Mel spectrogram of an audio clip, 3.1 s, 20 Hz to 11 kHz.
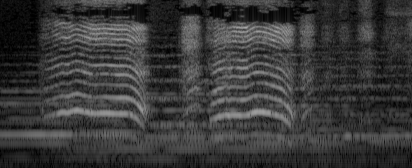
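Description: A newborn baby cries in two loud, wailing bursts, each rising and falling in pitch with a short gasp between, with no talking. The baby is one of those born in the K1 area of Ho Chi Minh City during the COVID-19 epidemic.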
